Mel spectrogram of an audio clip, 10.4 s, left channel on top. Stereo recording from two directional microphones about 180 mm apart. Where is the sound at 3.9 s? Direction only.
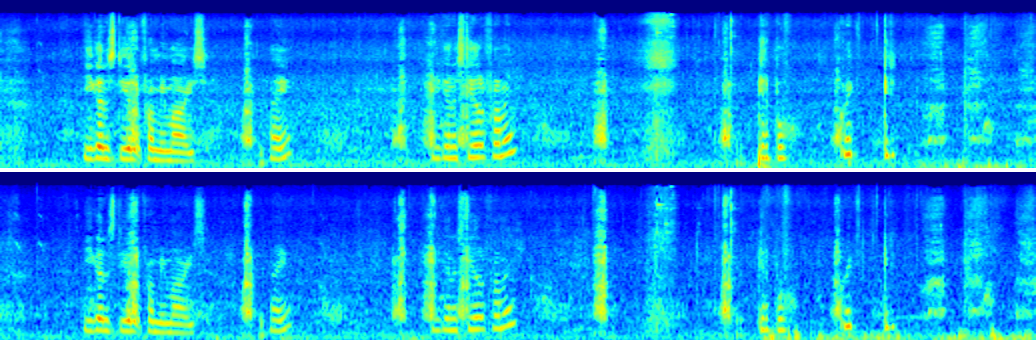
30° right (ahead or behind).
